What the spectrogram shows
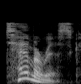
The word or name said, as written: tamarisk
